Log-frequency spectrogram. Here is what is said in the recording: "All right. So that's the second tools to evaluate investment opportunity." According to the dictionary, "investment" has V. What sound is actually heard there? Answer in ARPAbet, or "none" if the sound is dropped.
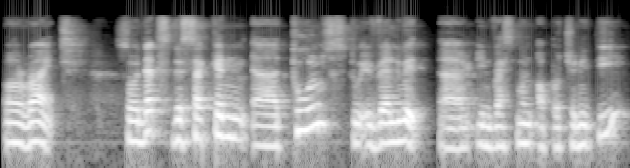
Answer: V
